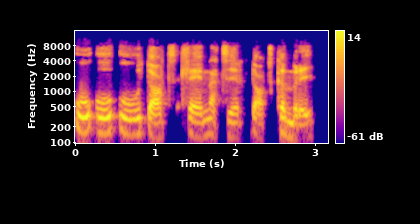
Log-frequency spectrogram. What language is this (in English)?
Welsh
